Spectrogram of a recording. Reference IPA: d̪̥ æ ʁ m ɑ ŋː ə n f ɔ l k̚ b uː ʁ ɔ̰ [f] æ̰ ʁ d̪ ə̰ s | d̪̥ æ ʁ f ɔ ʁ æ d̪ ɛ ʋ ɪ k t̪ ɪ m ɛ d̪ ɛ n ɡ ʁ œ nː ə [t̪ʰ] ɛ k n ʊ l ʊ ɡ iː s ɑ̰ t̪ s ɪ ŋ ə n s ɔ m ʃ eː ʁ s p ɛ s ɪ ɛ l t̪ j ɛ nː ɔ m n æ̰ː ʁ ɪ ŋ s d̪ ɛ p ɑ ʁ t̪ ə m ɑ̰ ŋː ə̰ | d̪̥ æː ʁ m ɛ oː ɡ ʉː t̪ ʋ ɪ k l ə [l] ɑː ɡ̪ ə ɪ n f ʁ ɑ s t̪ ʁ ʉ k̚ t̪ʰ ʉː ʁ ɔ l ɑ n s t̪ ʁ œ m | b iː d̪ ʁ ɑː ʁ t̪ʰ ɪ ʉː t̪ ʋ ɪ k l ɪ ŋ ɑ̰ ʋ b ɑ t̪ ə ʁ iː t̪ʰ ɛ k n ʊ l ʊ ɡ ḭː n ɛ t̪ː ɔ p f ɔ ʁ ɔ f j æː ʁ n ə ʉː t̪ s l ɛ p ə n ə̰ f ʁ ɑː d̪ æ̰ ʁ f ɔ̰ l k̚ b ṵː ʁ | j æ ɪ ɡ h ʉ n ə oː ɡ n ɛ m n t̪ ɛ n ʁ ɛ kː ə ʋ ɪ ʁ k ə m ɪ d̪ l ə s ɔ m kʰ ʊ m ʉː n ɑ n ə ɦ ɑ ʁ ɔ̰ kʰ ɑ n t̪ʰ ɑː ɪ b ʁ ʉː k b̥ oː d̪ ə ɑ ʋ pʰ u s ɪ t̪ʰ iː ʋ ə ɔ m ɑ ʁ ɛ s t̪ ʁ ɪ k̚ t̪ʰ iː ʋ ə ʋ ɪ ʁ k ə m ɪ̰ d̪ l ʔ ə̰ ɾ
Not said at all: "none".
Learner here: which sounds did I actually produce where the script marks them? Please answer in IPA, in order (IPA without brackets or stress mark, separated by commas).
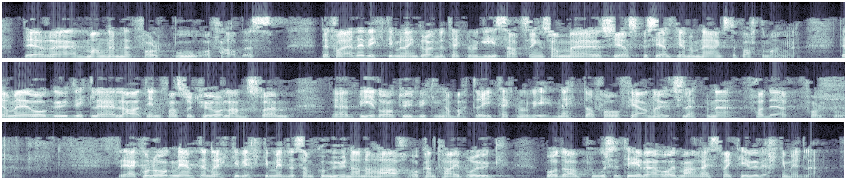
f, t̪ʰ, l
